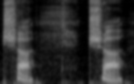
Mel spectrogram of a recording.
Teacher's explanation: with the stop and release of air but then the friction also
